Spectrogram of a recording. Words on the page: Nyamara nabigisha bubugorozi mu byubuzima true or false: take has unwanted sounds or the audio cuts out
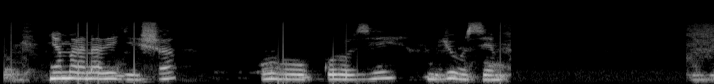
false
